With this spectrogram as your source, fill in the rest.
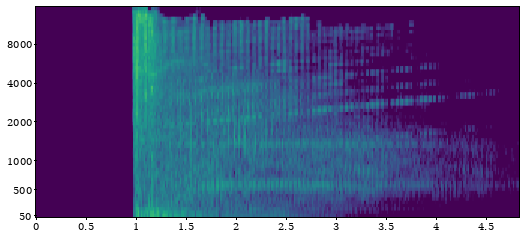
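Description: A bright musical chime rings out and slowly fades.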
